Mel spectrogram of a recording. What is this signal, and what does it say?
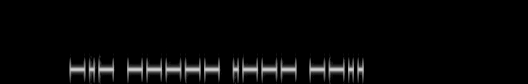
Morse code, heard as a keyed tone, about 25 wpm, 700 Hz. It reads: K0JZ
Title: USA Call Signs - 4 Characters - 25wpm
